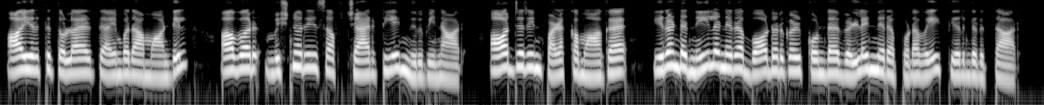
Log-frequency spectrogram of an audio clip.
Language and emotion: Tamil, neutral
